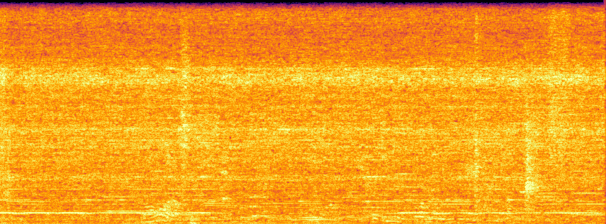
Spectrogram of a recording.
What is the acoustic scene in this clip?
cafe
